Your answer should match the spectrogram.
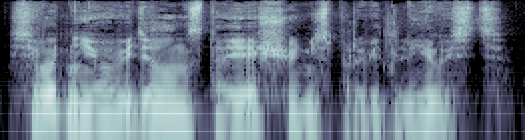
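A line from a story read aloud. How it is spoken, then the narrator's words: Sighing. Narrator (Russian): вздохнула Заверушка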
